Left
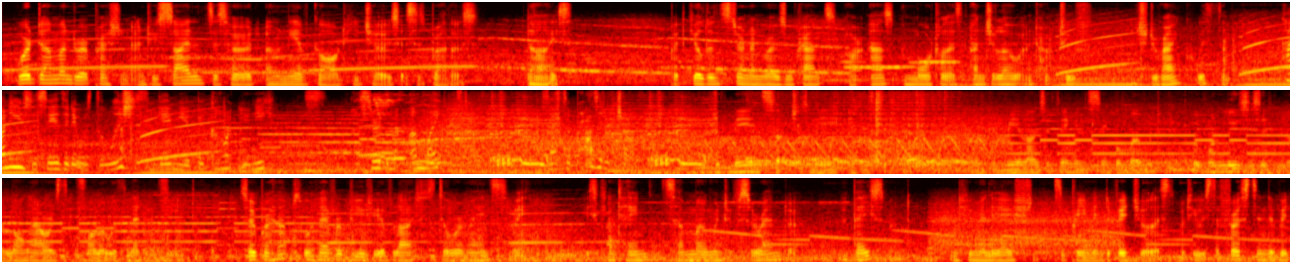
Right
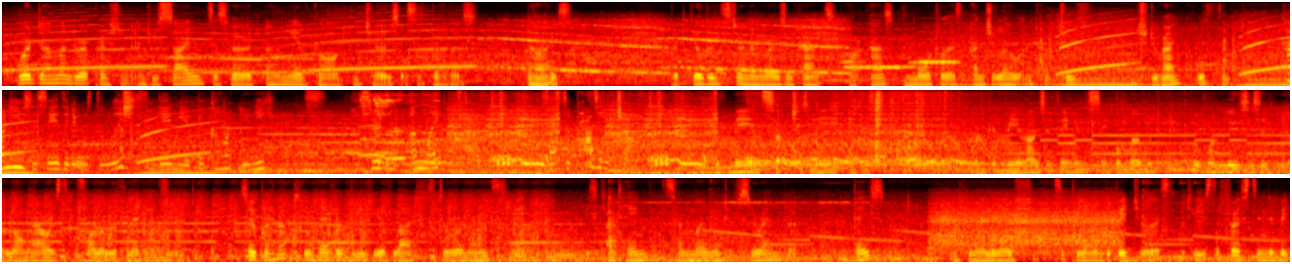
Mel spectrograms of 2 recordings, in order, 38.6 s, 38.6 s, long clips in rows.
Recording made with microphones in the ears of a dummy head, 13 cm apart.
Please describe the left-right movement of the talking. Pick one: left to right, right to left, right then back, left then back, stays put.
right then back.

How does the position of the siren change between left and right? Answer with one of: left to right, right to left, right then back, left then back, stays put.
right to left.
